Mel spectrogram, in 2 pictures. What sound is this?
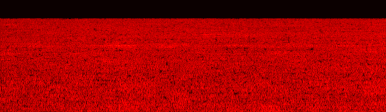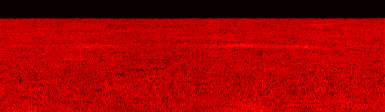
Noise processed with various Audacity effects until it felt like it could influence brain functions.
